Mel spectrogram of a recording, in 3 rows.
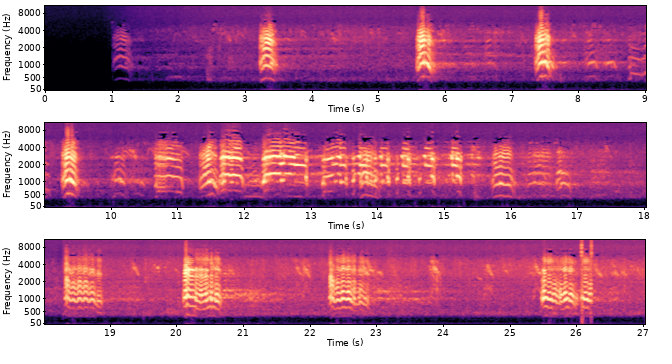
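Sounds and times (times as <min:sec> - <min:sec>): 
European herring gull yelps and laughing calls: 0:03.2 - 0:03.7, 0:05.6 - 0:17.4, 0:18.3 - 0:19.0, 0:20.1 - 0:24.0, 0:25.4 - 0:26.5.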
